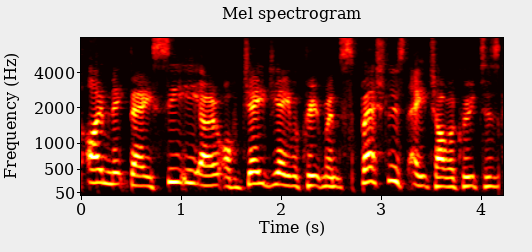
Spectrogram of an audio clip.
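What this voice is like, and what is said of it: British accent. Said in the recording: “nice to hear a familiar accent too... it's nice to talk to another Brit”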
